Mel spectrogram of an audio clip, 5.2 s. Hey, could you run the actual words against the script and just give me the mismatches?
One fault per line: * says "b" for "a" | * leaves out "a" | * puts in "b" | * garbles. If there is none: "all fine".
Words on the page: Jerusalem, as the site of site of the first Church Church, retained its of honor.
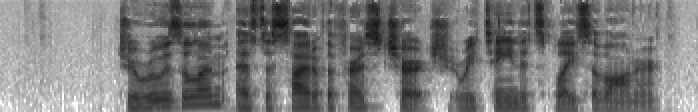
* leaves out "site of"
* leaves out "Church"
* puts in "place"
